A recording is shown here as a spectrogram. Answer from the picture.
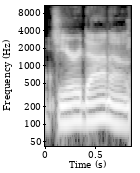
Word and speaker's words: Giordano's: Giordano's.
